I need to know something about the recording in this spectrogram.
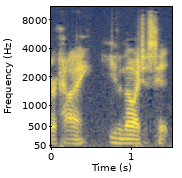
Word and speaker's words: chi: an important distinction is this is the greek letter chi it is not pronounced chai it is sometimes spelled c-h-i but if you talk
